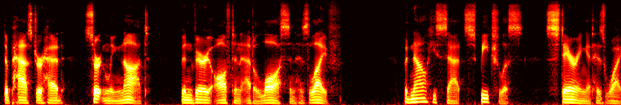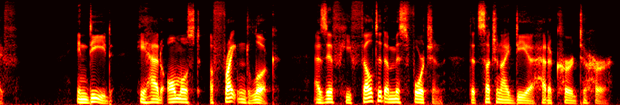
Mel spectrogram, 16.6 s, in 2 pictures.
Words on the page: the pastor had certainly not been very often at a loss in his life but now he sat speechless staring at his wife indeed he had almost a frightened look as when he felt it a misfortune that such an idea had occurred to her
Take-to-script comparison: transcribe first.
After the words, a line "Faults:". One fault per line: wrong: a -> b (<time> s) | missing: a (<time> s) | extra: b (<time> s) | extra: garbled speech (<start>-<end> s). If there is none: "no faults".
the pastor had certainly not been very often at a loss in his life but now he sat speechless staring at his wife indeed he had almost a frightened look as if he felt it a misfortune that such an idea had occurred to her
Faults:
wrong: when -> if (12.7 s)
